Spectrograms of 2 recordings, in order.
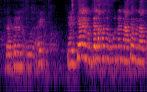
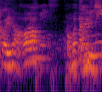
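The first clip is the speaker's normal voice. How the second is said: normal talking voice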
